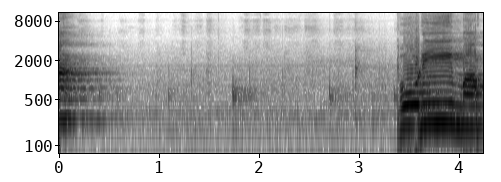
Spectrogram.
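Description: A man's voice trails off, then a marker pen writes on a whiteboard in a few faint short strokes, and his voice comes back loudly near the end.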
